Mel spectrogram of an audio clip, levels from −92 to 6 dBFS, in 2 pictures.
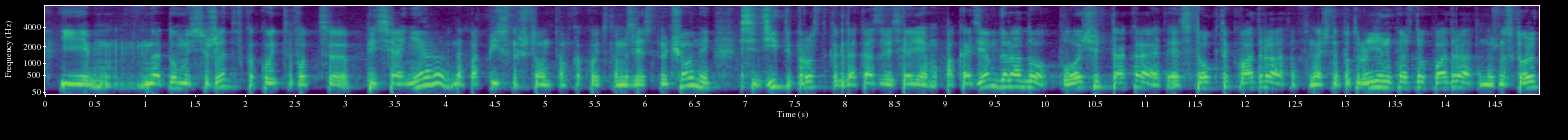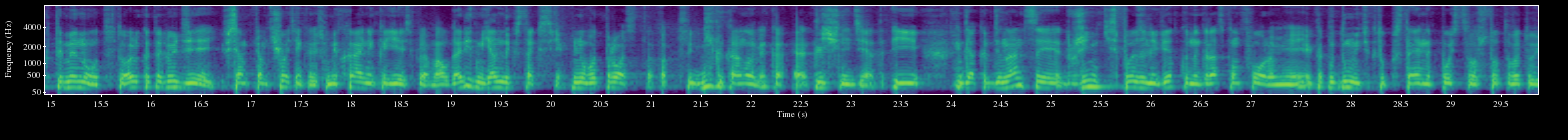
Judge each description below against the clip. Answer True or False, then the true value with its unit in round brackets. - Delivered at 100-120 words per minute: False (160 wpm)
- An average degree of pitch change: False (8.9 semitones)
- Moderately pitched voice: True (170 Hz)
